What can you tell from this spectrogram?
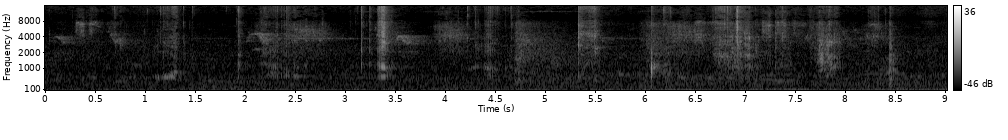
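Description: Quiet scattered clicks and taps of food being scooped and set into a plastic dish, the sharpest about three and a half and six seconds in, with a few faint short high calls between them.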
